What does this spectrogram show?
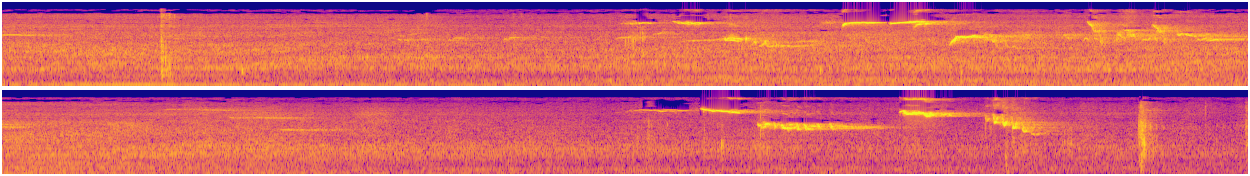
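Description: Wild birds chirping, with short high calls scattered through, over a steady low background rumble that fades somewhat in the second half.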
